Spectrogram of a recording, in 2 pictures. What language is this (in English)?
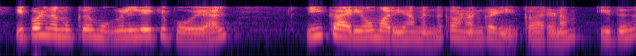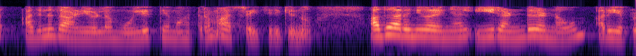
Malayalam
